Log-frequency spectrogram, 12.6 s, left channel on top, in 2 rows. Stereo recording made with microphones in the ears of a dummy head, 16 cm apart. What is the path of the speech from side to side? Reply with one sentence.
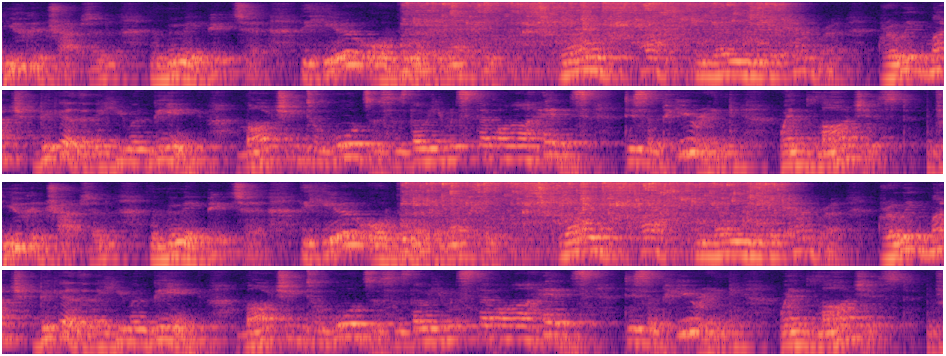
In this clip you hear the speech move to the left.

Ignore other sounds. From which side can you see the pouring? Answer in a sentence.
In this clip you hear the pouring on the right.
